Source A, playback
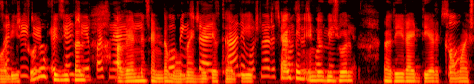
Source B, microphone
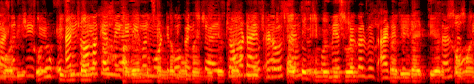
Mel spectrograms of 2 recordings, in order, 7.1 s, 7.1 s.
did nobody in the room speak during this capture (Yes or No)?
No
